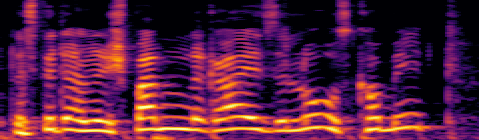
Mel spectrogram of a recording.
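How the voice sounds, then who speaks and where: Excited water drop, played by a man, pitched way up, bedtime story. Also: unhurried. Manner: excited, urging.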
